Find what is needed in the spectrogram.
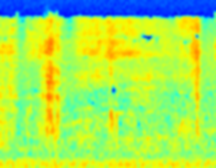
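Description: A small long-haired dog making three short vocal noises, over a steady low background hum.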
